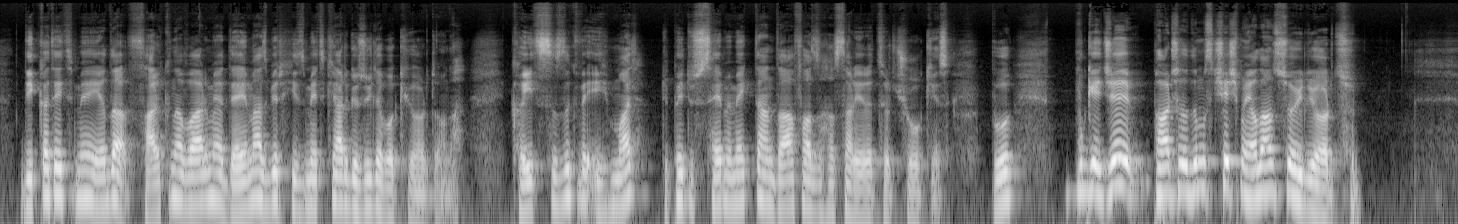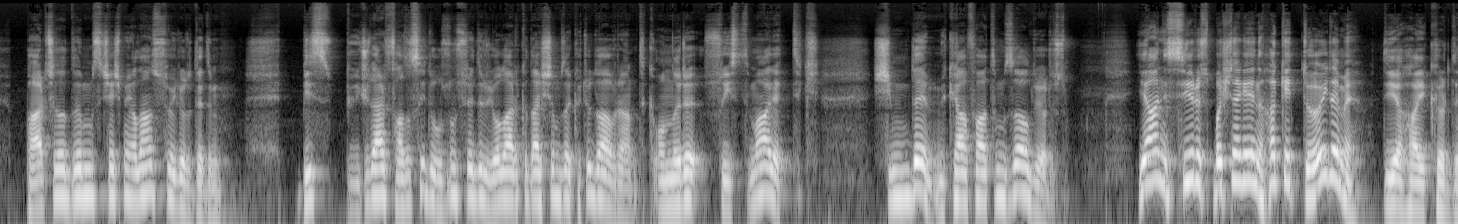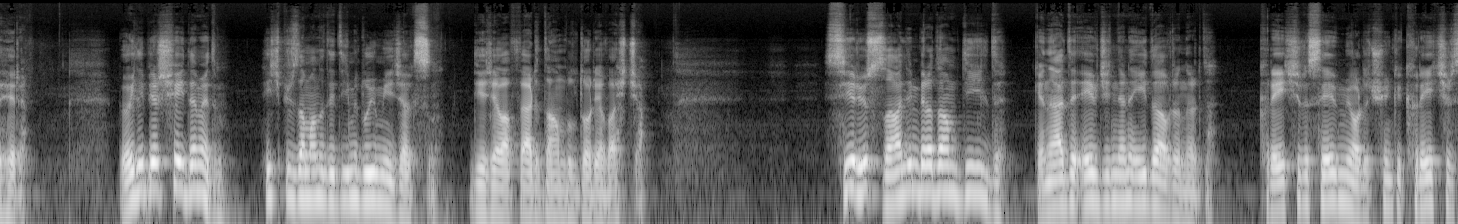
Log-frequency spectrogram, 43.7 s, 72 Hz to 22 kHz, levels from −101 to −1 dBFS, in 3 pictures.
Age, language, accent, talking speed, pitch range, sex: 40-59, Turkish, native, 120 wpm, 105-145 Hz, male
